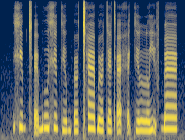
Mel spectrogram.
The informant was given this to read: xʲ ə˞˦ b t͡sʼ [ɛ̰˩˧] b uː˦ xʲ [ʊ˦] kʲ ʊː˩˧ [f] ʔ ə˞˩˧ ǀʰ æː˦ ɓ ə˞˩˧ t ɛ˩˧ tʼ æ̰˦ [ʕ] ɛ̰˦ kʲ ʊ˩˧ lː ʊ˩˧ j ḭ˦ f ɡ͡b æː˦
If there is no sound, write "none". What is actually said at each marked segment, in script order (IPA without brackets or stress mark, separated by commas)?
ɛ̰˩˧, ɔ˦, b, h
